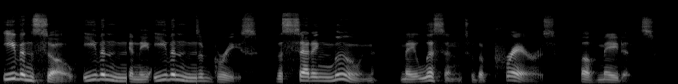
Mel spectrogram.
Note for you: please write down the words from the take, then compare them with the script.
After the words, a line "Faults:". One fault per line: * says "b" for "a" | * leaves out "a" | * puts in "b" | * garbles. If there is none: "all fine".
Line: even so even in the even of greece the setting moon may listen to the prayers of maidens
even so even in the even of greece the setting moon may listen to the prayers of maidens
Faults:
all fine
